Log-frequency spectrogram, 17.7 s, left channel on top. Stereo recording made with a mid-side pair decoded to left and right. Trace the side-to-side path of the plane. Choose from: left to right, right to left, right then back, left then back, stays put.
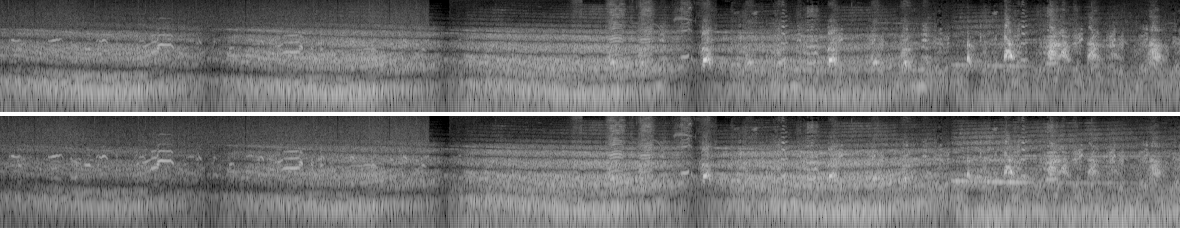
left to right.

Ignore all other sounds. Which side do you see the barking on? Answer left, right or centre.
left.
